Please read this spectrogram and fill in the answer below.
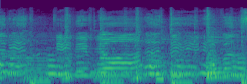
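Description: Live Romanian folk party music: a woman singing an ornamented melody with vibrato into a microphone, backed by violin and electronic keyboard with a steady bass beat.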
